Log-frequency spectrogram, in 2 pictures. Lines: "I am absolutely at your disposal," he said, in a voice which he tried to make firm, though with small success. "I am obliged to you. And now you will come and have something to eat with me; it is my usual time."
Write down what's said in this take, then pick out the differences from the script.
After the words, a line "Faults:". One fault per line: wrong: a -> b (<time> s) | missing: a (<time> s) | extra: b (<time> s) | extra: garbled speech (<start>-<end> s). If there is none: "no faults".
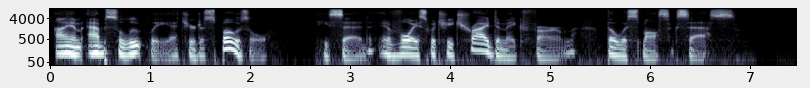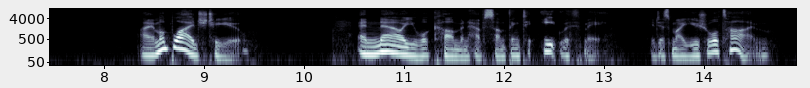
"I am absolutely at your disposal," he said, in a voice which he tried to make firm, though with small success. "I am obliged to you. And now you will come and have something to eat with me; it is my usual time."
Faults:
no faults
